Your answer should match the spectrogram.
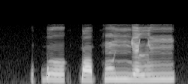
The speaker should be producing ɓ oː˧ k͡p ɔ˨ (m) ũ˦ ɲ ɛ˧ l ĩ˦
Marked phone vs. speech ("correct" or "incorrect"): incorrect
